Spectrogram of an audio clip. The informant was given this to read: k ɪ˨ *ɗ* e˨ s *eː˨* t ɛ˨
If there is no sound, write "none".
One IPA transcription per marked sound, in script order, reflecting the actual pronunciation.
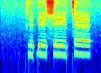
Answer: ɗ, eː˨

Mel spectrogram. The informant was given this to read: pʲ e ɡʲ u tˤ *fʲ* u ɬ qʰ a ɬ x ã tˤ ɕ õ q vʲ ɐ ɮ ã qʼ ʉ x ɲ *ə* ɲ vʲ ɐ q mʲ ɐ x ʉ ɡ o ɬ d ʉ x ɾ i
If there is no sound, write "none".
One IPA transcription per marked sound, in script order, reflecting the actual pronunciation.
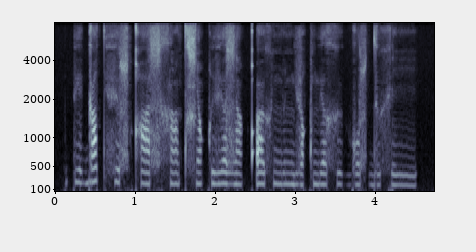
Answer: fʲ, ɵ

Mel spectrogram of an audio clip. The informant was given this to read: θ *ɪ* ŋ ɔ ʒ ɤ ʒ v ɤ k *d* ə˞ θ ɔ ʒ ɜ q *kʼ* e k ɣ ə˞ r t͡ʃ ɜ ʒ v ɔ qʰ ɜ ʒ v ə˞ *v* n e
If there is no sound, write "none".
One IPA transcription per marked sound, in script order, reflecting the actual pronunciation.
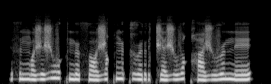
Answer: ɪ, n, ŋ, none

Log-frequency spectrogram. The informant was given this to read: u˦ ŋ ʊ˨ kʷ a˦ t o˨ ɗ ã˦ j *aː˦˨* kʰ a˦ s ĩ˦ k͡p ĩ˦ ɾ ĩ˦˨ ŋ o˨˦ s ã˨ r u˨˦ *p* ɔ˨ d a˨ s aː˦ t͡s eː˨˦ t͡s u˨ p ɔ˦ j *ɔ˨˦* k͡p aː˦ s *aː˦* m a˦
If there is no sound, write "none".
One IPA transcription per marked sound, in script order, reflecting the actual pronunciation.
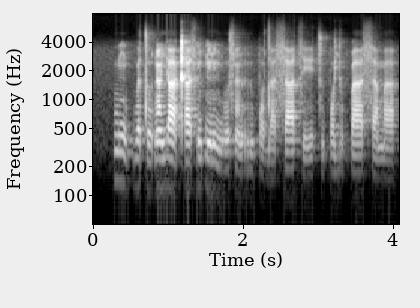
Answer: aː˦˨, p, o˨˦, a˦

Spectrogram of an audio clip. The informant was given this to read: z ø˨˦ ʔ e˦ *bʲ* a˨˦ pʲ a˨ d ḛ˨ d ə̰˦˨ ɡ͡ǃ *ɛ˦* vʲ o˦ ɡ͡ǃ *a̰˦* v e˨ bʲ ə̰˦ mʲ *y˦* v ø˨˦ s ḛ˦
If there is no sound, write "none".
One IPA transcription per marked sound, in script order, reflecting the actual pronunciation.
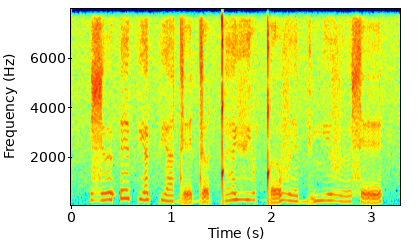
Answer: pʲ, ɛ˦, ə̰˦, e˦

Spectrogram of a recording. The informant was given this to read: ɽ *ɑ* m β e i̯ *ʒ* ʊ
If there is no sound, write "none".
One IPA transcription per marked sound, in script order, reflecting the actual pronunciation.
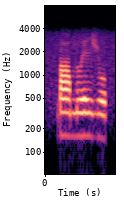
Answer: ɑ, ʒ

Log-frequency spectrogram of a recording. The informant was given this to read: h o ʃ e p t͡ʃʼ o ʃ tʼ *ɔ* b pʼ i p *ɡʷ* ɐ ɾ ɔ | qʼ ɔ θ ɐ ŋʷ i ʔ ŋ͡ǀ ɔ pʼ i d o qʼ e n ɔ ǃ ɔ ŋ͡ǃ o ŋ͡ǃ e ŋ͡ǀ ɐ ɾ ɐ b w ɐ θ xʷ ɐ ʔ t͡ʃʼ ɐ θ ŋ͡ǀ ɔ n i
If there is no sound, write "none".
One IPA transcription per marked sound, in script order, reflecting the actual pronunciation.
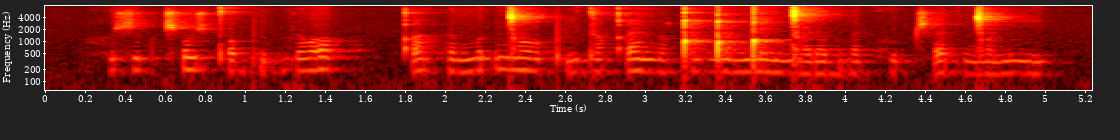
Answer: ɔ, ɡʷ

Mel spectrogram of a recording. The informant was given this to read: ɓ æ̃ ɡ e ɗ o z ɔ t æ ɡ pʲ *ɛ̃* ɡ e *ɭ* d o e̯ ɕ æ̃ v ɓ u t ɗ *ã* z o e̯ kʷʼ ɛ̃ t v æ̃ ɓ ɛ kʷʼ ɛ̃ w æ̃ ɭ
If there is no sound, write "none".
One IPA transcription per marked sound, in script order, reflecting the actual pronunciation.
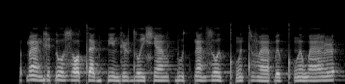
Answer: ɛ̃, ɭ, æ̃

